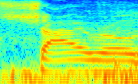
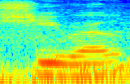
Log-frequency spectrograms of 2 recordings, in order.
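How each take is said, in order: First: The first vowel is an I sound. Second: The first vowel is an E sound. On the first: The speaker calls it right. "It's pronounced with an I sound" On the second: The speaker calls it wrong. "not an E sound"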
